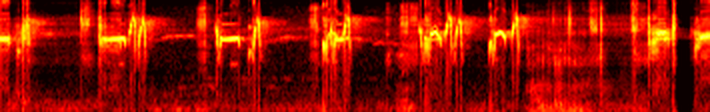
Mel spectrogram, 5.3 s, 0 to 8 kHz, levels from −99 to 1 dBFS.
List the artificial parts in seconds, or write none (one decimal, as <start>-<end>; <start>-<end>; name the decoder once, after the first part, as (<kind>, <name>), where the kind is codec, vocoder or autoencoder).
0.0-0.9 (codec, SNAC); 4.1-5.3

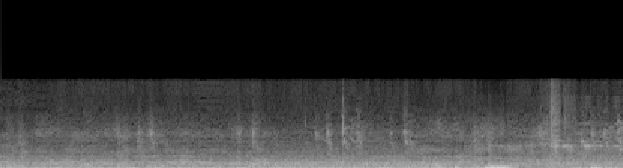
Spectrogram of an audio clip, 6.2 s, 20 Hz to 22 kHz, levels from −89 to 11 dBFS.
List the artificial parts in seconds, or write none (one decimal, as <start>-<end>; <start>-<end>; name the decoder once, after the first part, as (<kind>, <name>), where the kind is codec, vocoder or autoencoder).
0.0-2.7 (codec, SNAC); 4.1-5.6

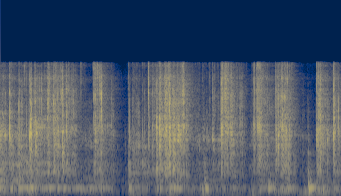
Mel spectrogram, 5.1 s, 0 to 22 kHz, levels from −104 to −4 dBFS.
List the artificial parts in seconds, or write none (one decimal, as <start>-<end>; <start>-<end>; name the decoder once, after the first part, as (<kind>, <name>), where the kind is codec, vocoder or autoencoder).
0.0-2.7 (codec, SNAC); 3.7-5.1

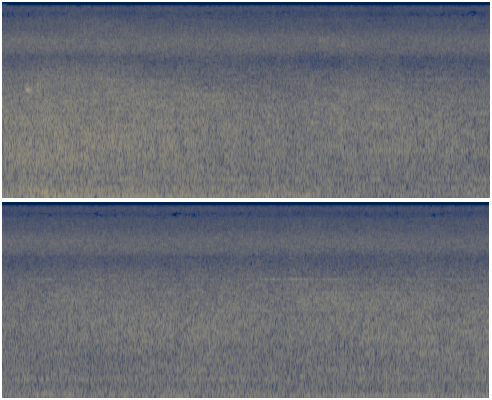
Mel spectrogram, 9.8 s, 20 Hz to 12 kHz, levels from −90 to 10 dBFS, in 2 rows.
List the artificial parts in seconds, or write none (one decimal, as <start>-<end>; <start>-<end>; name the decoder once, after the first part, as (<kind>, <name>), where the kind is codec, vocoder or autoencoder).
0.8-1.4 (codec, SNAC); 3.0-4.0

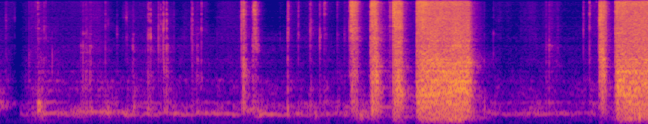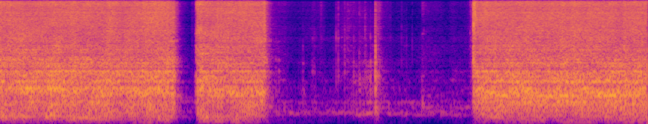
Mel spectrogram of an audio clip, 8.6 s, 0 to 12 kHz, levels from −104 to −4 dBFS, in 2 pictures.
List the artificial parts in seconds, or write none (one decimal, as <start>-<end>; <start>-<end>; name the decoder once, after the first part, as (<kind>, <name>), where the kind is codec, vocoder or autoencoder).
0.0-8.6 (codec, SNAC)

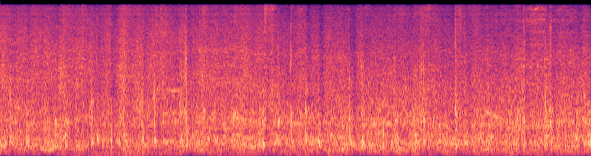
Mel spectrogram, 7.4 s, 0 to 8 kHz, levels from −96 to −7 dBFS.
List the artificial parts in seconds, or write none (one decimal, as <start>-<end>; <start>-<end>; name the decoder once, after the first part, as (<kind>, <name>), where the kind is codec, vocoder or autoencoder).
0.0-3.5 (codec, SNAC); 4.4-6.0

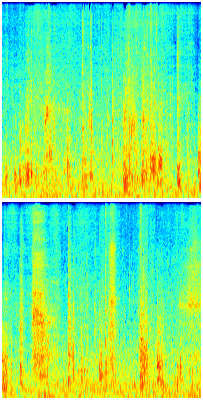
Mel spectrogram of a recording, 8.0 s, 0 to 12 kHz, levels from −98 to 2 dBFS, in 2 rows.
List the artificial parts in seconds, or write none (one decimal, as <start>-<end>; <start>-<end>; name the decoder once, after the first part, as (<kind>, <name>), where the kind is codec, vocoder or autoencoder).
3.3-4.6 (codec, SNAC)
